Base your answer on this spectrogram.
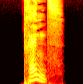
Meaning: genitive singular of Trend
- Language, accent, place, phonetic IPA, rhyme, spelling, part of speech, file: German, Germany, Berlin, [tʁɛnt͡s], -ɛnt͡s, Trends, noun, De-Trends.ogg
